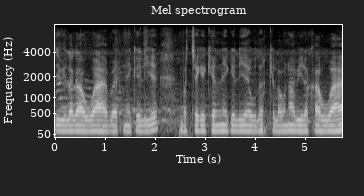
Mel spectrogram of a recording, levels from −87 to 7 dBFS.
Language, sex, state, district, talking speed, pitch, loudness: Hindi, male, Bihar, West Champaran, 175 wpm, 110 Hz, -19 LUFS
